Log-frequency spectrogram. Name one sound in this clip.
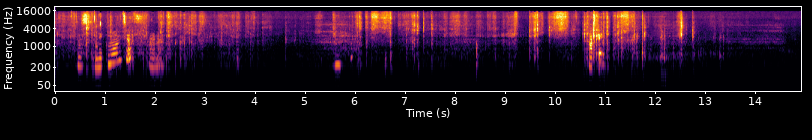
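Stiff paper rustles as it is folded and creased by hand.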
